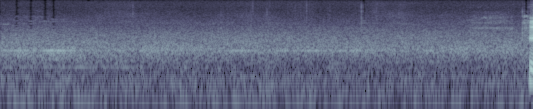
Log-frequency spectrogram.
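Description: Steady outdoor background noise, an even hiss with a faint high hum in the first half and no distinct events.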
